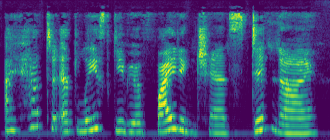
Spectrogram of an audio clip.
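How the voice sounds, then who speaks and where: A woman's voice: sits high, animated. A woman playing a cruel, arrogant demon queen in a roleplay audio drama, teasing and condescending as she speaks straight to the listener. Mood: amused, condescending. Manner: teasing, condescending, drawn-out delivery. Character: cruel, arrogant adult female demon queen, mocking and possessive.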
